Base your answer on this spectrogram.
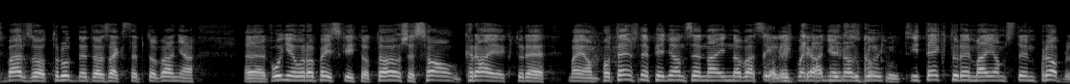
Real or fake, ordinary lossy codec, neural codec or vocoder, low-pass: fake; MP3, 64 kbps; codec, 16 kHz, 4 kbps, FunCodec, trained on LibriTTS, 50 frames a second; 7.2 kHz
